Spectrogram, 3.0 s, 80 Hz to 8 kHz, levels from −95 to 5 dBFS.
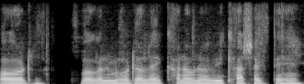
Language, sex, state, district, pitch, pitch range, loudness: Hindi, male, Bihar, Muzaffarpur, 135 Hz, 135-140 Hz, -16 LUFS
